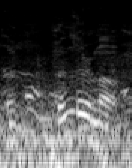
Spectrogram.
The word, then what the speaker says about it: Hundarman: Hundarman.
